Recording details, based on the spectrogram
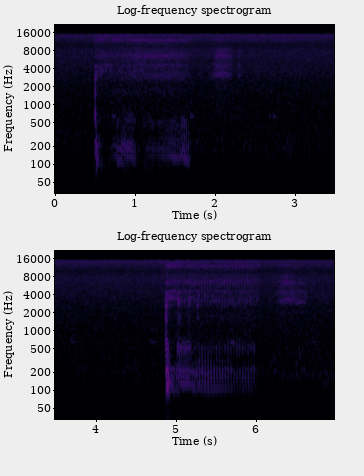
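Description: Two loud rattling snores about four seconds apart, with soft breaths between: heavy snoring typical of a flat-faced dog.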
